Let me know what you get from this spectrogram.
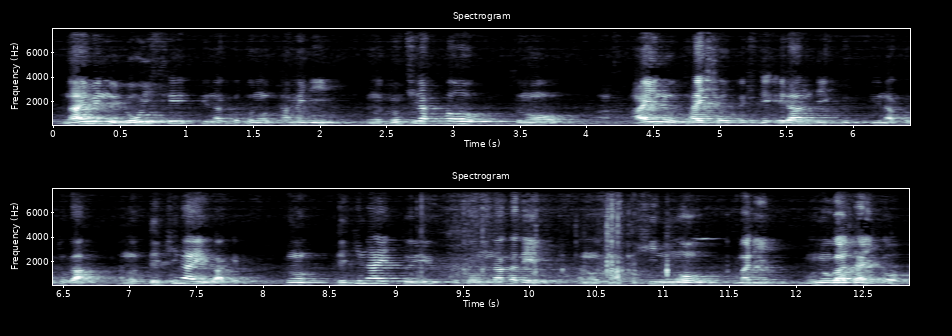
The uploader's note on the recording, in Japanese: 場所：渋谷･東京山手教会。ドストエフスキー死後百年祭 で 行われた。全編に周辺ノイズが入っている。教会で行われたため音が響くが ライブ感あふれる録音。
